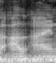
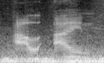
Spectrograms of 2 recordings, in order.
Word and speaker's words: Al Ain: We're actually on our way down to Alin right now. Um, we're going to tell a little bit of our Alain. Oh, it's actually pronounced as Aline.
